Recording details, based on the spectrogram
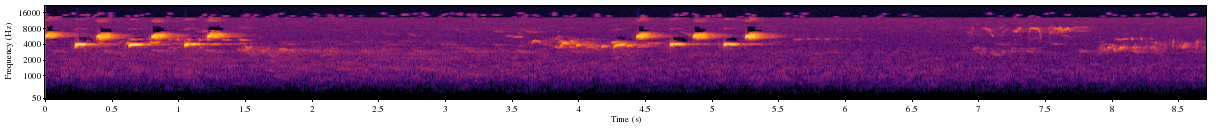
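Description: A great tit gives two bursts of bright, two-note phrases, high then lower, about four quick repeats each. Fainter chirps follow over quiet background noise.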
